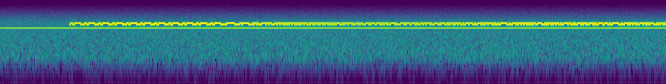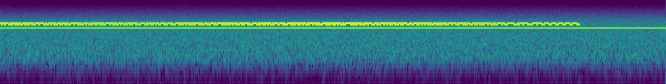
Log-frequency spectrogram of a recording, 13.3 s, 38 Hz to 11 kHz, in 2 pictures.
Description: NAVTEX (SITOR-B), 100 baud, 170 Hz shift, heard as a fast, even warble, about 2200 Hz centre, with a steady whistle near 1640 Hz. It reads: 34GUS YJU7B YA8BB MA6WN 36V1Q RNV1X 6BPZ3 6DZXV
